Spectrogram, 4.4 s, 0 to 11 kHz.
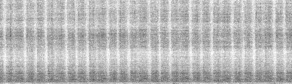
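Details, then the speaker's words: Old tractor with new coil, distributor and plugs, battery around 11 volts, fuel leak noted: steady cranking about 100 rpm with no firing; owner suspects no spark, cause unconfirmed. "that should be firing right off there shouldn't it we put a new coil new distributor all that's new on here plugs are new so I know it's but it sounds like it's not getting sparked don't it"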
